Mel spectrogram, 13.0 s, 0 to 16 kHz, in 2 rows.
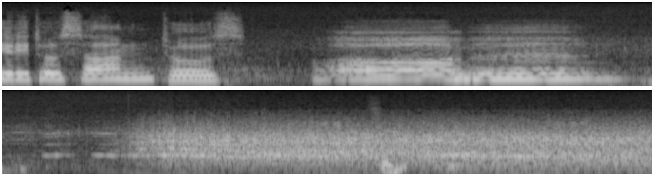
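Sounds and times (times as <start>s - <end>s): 
speech: 0.0s - 2.5s, 3.1s - 6.2s
large crowd applauding outdoors in a large square: 7.0s - 12.9s.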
